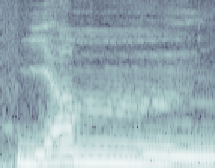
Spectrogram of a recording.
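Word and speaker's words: yam: Ha, yum. One syllable Sanskrit mantra. Yum, yum.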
